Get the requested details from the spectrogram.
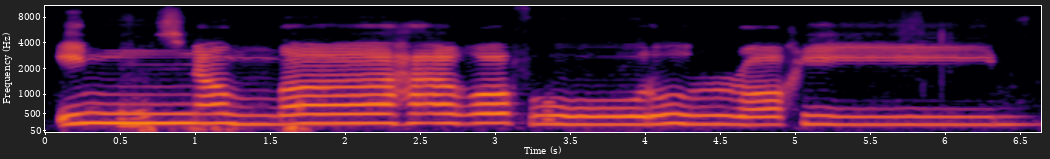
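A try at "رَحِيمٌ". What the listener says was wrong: Ini bawah lagi. Rahim takut dia jadi kha. Rahim ha. Rahim.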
